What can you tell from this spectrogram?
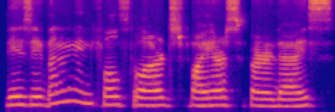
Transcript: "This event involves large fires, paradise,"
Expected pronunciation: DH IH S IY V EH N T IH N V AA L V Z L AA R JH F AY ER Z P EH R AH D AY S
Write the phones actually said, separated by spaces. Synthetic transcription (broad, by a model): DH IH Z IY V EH N IH N F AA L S L AA R JH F AY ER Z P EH R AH D AY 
